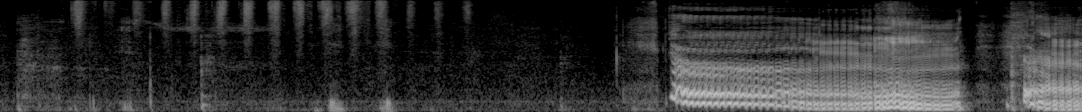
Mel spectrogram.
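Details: A puppy making funny noises indoors: several seconds of quiet snuffling and small clicks, then a loud drawn-out whining howl that wavers up and down for about two seconds, a brief pause, and another whine.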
